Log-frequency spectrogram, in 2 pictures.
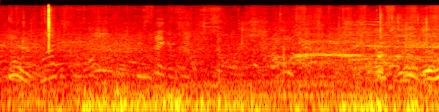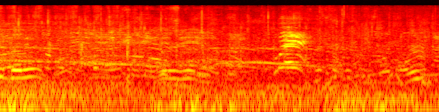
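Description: Distant voices and calls from softball players and spectators, over a low steady rumble.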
